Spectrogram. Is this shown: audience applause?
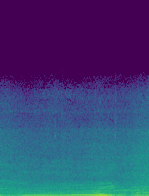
no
